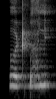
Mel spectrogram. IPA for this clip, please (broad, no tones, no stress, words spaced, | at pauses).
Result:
ɤʈɡ͡ba̤lʲ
